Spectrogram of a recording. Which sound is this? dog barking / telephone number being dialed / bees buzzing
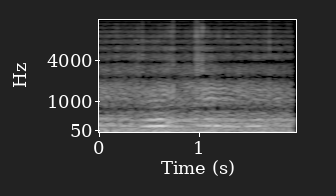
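bees buzzing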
